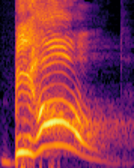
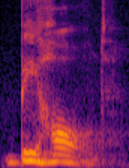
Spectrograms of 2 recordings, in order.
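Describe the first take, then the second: First: The word is shouted loudly. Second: The word is said quietly.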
